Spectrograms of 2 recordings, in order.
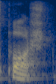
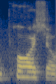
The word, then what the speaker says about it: Porsche: Porsche but in I think in English it's Porche it's Porche so Porsche or so how do you pronounce it in German the actual in German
